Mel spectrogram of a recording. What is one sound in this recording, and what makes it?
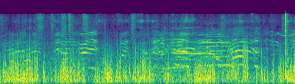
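Young girls chant and cheer loudly outdoors.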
